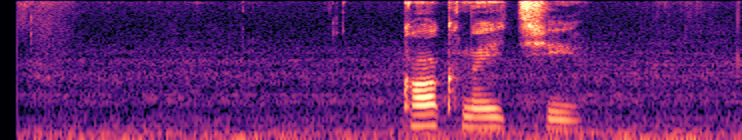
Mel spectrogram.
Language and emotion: Russian, neutral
